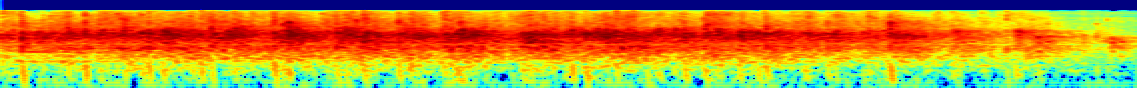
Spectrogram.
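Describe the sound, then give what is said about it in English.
An audience at a worship service breaks into sustained applause for the tech team, a dense, steady patter of many clapping hands that holds strong for several seconds before tapering off slightly at the end. “If you want to applaud the tech team, you can.”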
